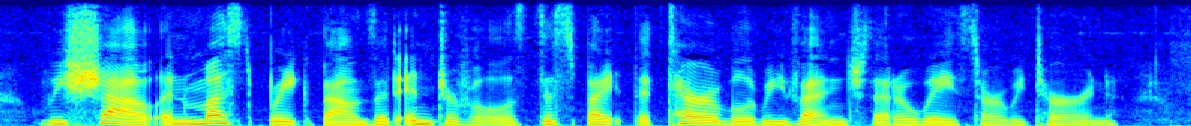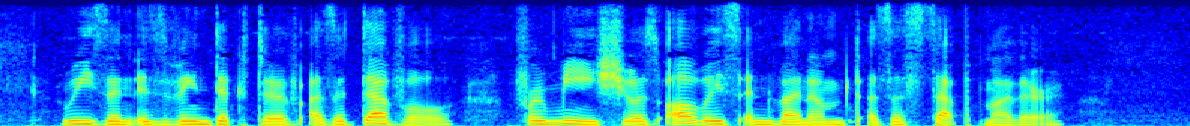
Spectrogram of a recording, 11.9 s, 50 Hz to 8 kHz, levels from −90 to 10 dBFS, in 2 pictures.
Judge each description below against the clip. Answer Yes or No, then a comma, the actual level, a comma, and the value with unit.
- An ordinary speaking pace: Yes, average, 160 wpm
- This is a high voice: No, medium, 180 Hz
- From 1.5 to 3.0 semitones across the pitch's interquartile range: Yes, average, 2.7 semitones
